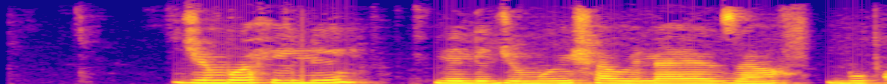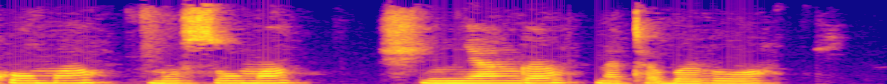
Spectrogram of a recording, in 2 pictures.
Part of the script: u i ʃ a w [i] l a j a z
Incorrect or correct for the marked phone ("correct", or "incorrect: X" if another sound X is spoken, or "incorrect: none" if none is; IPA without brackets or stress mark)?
correct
